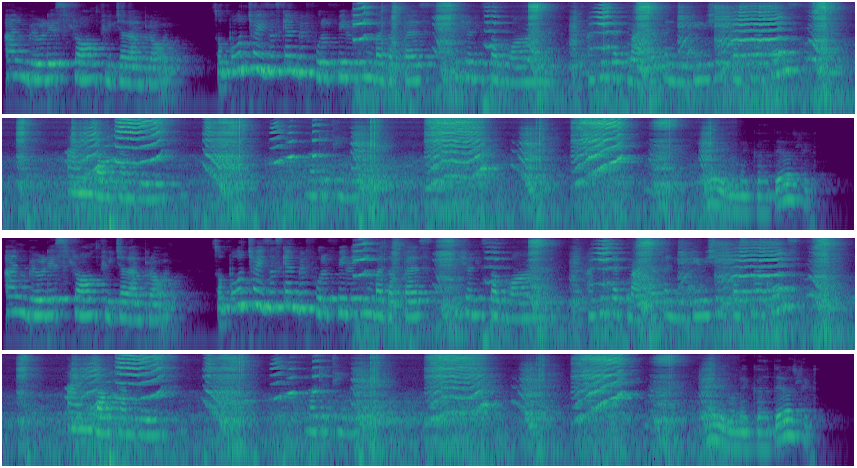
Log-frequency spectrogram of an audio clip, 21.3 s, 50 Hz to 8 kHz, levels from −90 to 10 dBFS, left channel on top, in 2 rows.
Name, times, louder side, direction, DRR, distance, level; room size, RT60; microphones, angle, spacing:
voice 1, 0.0-2.1 2.7-6.9 7.3-9.9 11.4-12.8 14.4-15.1, right 1 dB, 15° right, 7.6 m, -33 dB
sound 1, 4.4-5.1 5.4-5.8 6.0-19.8, left 4 dB, 30° left, 5.9 m, -27 dB
voice 2, 18.9-20.8, right 2 dB, 75° right, 1.5 m, -35 dB
24.5 x 18.5 x 9.4 m
head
